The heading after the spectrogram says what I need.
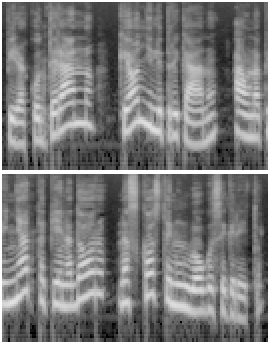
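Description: A woman narrating a children's tale in an animated, dramatic audiobook style. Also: mid-range voice, fairly quick, dry recording, studio quality. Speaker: storyteller. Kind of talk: expressive audiobook storytelling.

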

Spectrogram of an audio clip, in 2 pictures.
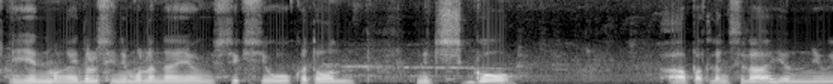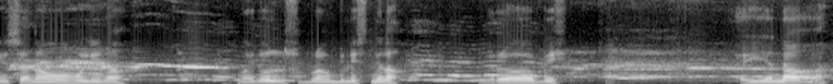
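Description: A man with a slight lisp from missing front teeth, giving excited casual commentary as a vlog host outdoors. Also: mid-range voice, slow, long pauses. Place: outdoors on a rural road, partly riding a motorbike. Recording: outdoor noise, passing motorbikes.

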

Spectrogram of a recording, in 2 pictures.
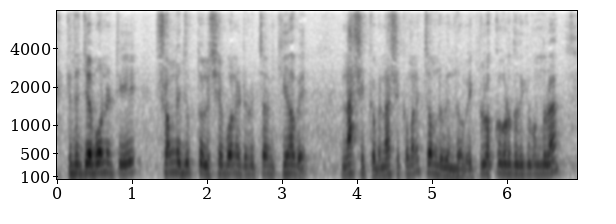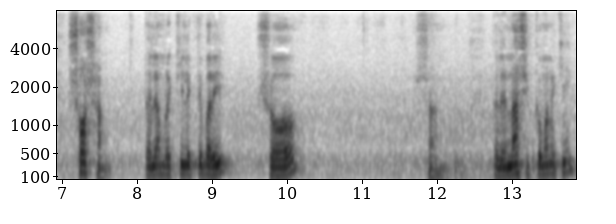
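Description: Patient teacher man, slightly high voice. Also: a little mellow, a little hiss or hum. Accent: Bangladeshi Bengali. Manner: patient, repetitive explaining, addresses students as friends. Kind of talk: live online class on Bengali pronunciation.

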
